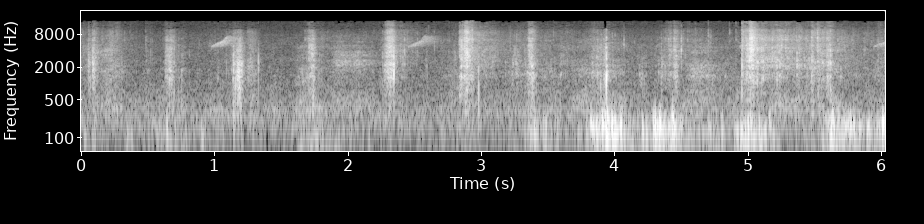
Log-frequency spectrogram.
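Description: Footsteps crunching over dry leaves and bare dirt, a step about every half second.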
